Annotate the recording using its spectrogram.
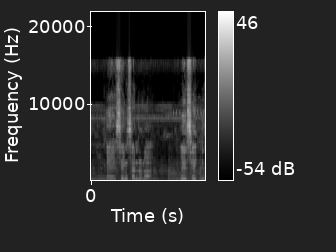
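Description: A man speaking in short phrases over steady background music with a low hum beneath.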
